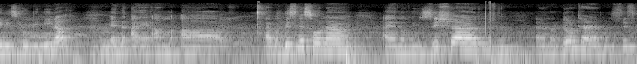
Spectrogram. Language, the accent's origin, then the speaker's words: English; Nairobi, Kenya; I grew up in South. Born and raised in South B.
